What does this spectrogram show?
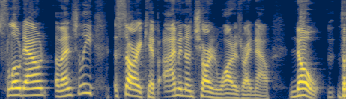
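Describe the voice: Lively intonation marks this plain reading aloud, set against a quiet background.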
